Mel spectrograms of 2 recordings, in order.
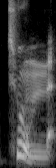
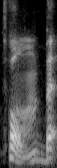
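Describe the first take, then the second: First: The final b sound is silent. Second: The final b sound is pronounced. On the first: The speaker calls it right. "but tomb" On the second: The speaker calls it wrong. "not tomb"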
